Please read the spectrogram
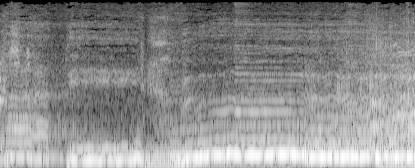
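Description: Three female vocalists singing together in close harmony, holding long notes.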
